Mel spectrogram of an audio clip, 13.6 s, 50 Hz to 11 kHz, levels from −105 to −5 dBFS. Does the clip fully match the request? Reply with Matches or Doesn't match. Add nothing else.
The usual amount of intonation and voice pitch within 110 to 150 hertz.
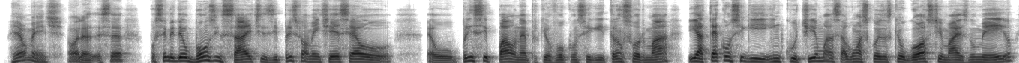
Matches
